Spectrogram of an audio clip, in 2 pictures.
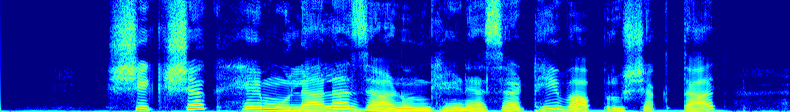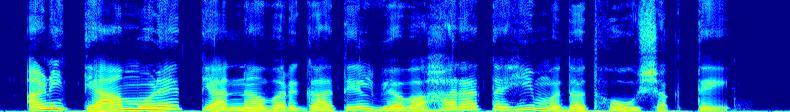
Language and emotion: Marathi, neutral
